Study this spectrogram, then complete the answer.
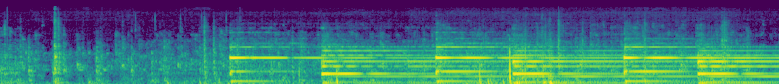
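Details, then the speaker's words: Antique clock running normally with a healthy, soft, even escapement tick and ringing chime tones; minute arbor still somewhat stiff, chime count off, slight grinding when chiming. "It absolutely fascinates me that this thing still runs perfectly fine. Despite, of course, that little counting thing, which I find hilarious. But, I find it funny that it runs virtually perfectly. It's got a healthy tick now, too."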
